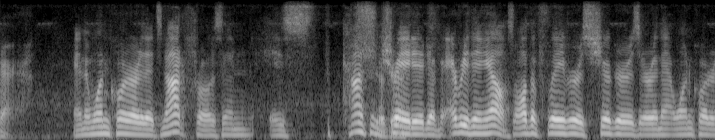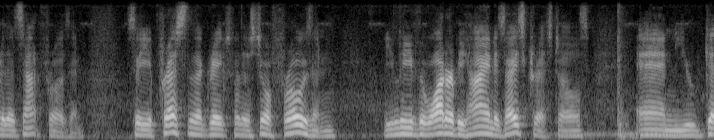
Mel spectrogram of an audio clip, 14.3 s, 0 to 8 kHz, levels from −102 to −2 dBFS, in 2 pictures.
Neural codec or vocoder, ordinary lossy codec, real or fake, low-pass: none; Opus, 16 kbps; real; 7.2 kHz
